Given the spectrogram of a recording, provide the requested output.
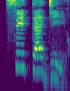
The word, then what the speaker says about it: c'est-à-dire: C'est-à-dire, on entend bien la liaison, c'est à dire, c'est-à-dire c'est-à-dire est-ce que tu l'utilises ?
